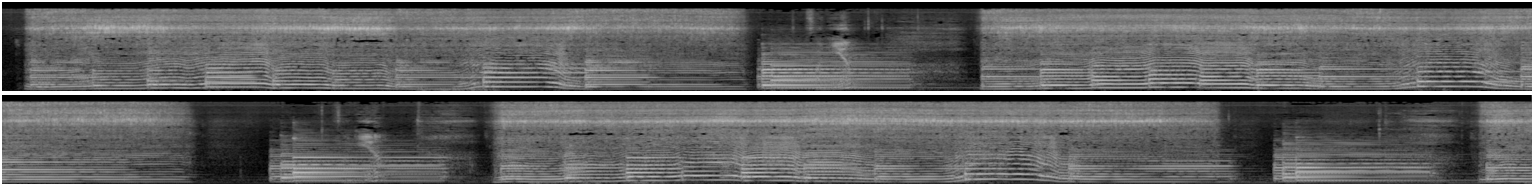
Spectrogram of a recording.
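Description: A tuba player buzzing his lips through a range exercise with piano accompaniment. Each run steps up a triad to the sixth and back down, then slides up to the octave. The runs come three times, each a little higher, with a short piano passage between them.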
